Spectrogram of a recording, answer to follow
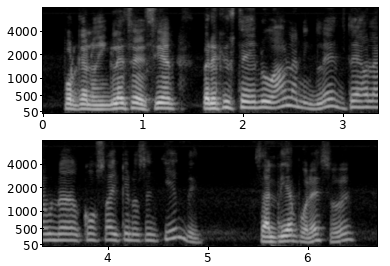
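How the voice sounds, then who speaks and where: Against a quiet background, a man talks at a fairly quick pace in a high voice with a dark, mellow tone and lively intonation. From Venezuela. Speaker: university professor. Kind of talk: lecture. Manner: conversational, with frequent tag questions.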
